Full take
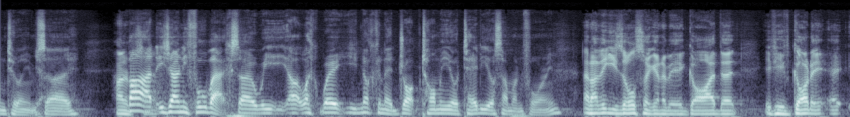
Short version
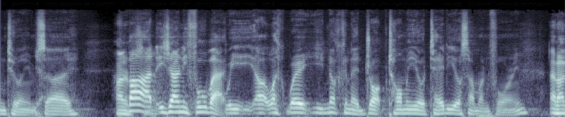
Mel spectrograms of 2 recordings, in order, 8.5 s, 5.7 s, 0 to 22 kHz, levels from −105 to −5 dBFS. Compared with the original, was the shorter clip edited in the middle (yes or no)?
yes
